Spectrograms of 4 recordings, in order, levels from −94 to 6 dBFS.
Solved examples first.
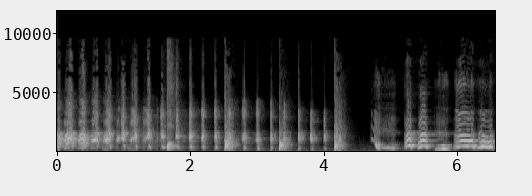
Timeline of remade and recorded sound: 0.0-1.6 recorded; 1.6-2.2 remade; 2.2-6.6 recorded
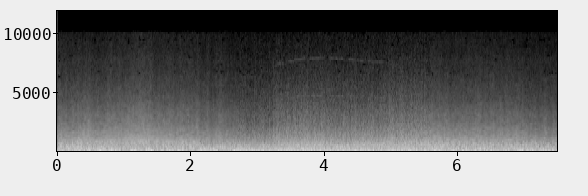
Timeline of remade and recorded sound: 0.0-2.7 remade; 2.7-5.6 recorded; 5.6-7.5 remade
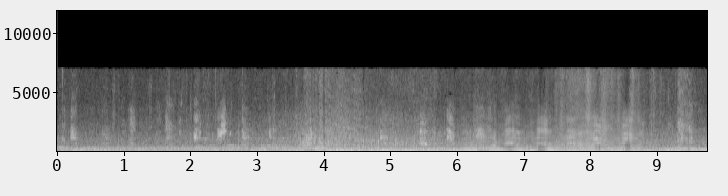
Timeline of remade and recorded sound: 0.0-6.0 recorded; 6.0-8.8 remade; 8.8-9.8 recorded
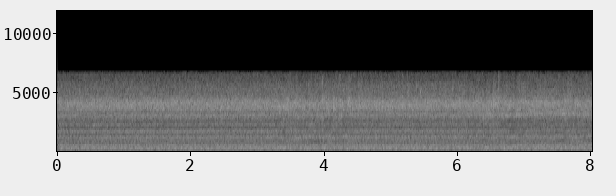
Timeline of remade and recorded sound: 0.0-3.3 recorded; 3.3-4.4 remade; 4.4-6.1 recorded; 6.1-7.0 remade; 7.0-7.5 recorded; 7.5-8.0 remade

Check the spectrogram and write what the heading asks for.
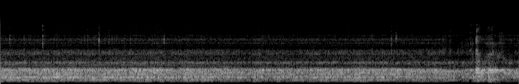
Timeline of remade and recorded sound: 0.0-4.4 recorded; 4.4-5.2 remade

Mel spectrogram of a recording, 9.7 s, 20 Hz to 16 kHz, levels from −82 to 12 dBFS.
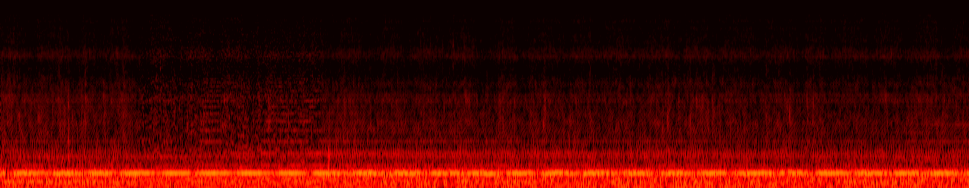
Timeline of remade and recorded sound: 0.0-1.4 remade; 1.4-3.2 recorded; 3.2-9.7 remade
